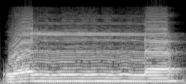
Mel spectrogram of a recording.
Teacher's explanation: Di sini ada bacaan namanya gunnah, yaitu nun yang bertasydid. Cara membacanya menahankan dulu sepanjang 2 harokat sampai 3 harokat. Wanna, baru dilepaskan.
